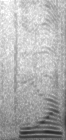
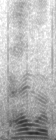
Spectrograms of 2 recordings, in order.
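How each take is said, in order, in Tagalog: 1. Binibigkas ito ayon sa nakasulat, sa paraang Finnish. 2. Binibigkas ito sa karaniwang paraang Ingles. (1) "Pero pag binabasa namin yan siya dito" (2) "Kung babasahin mo sa English"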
